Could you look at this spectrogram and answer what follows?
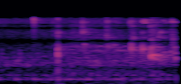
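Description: A paintbrush is rinsed in a water pot during a watercolour rose painting, giving faint, close little splashes and drips in a quiet room.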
